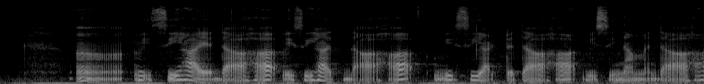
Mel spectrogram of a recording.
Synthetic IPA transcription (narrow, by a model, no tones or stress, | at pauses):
ʋisiɦajəd̪aːɦaʋisiɦat̪d̪aːhaʋisijaʈːəd̪aːhaʋisinaməd̪aːhɐ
